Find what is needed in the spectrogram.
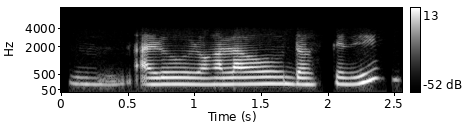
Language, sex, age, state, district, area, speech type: Assamese, female, 30-45, Assam, Tinsukia, urban, conversation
